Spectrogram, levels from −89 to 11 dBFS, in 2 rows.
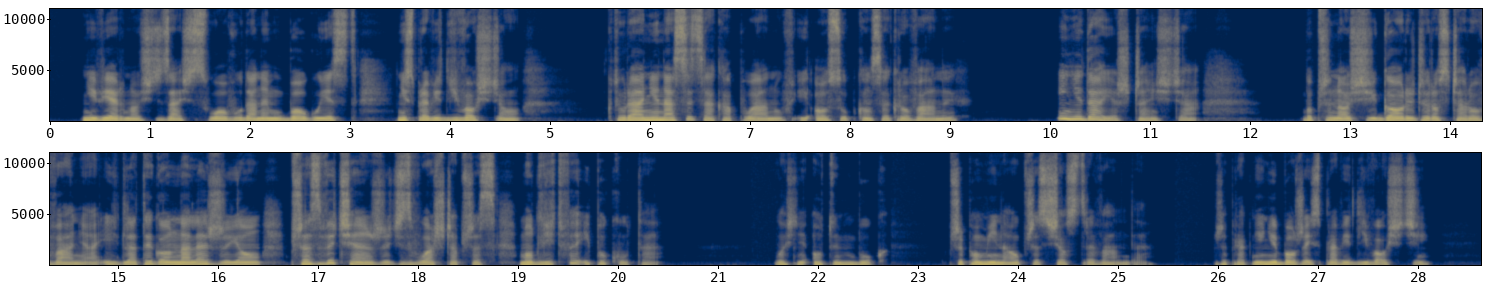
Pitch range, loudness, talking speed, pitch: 135-160 Hz, -20 LUFS, 90 wpm, 150 Hz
